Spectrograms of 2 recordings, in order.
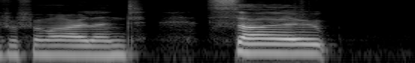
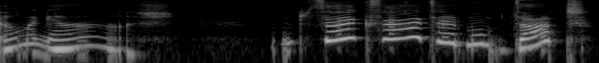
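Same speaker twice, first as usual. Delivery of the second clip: very high squeaky thrilled voice; excited daughter; 13 semitones higher than usual. Acted. Daughter thanking mum and dad for the key, high excited squeal. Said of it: "And she's like".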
